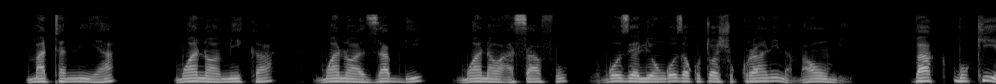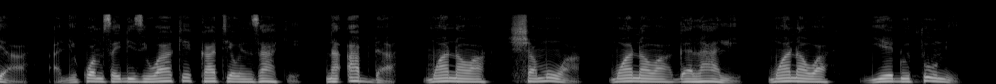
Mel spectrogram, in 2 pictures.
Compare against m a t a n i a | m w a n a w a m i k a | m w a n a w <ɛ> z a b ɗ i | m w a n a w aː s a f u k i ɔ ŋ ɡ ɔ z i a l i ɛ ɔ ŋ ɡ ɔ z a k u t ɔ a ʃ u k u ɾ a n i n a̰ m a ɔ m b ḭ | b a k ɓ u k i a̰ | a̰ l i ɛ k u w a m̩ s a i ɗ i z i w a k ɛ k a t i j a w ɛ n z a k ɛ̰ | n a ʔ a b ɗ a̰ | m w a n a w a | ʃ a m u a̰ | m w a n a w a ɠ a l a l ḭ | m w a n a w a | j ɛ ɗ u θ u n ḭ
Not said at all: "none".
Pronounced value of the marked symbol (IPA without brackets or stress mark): a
